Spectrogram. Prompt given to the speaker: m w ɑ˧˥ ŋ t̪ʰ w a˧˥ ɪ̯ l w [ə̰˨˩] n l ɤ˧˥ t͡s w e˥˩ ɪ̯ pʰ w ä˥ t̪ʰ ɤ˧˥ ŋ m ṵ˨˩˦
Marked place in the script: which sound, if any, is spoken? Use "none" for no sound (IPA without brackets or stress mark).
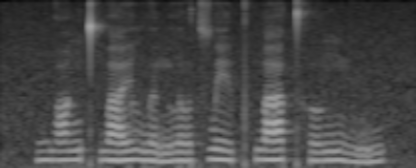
ə̰˨˩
